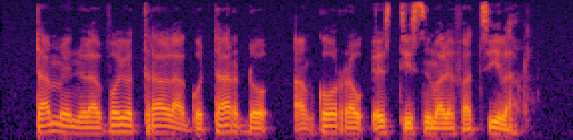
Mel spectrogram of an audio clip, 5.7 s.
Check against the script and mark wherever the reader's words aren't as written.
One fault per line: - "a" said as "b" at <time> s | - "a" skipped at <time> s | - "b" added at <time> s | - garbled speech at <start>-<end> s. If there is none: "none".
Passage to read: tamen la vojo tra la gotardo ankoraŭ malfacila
- "estis" added at 3.8 s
